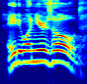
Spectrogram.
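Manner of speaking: emphatic amazement. Real, not acted. Marvelling at guest's age.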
